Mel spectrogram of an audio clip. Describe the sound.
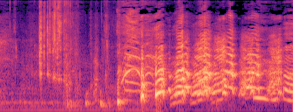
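Salty potato chips crunch as someone bites into them, starting with a few sharp, crisp snaps. Chewing continues under laughter and chatter from voices.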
